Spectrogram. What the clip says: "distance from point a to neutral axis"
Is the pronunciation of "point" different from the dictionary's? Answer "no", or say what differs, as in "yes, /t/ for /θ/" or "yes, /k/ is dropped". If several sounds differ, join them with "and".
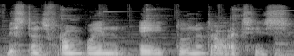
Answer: yes, /t/ is dropped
